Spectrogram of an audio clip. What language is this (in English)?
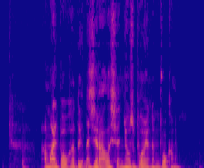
Belarusian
